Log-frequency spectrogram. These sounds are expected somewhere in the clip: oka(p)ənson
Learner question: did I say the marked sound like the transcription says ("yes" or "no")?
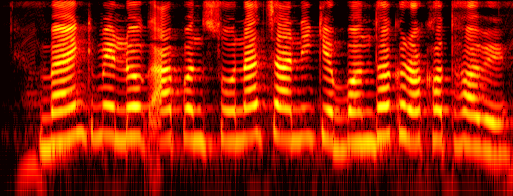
yes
